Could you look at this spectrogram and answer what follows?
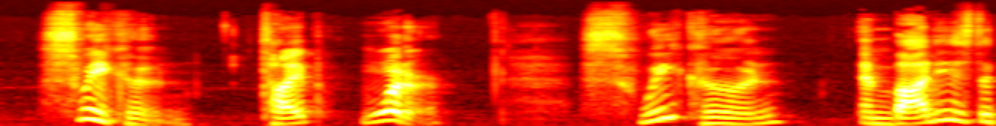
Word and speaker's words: Suicune: How do you pronounce it? Suicune. Suicune.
